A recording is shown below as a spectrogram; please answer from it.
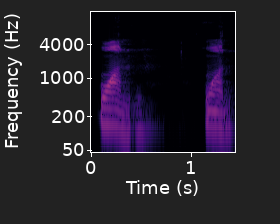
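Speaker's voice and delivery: "ওয়ান" said alone with an open "ওয়া" start; stressed "ওয়া" sound. Shown as a demonstration. Teacher showing how the vowel sounds, "ওয়ান" starting on "ওয়া". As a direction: set "ওয়ান" apart, letting "ওয়া" ring. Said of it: "উচ্চারণ কিসের মতো হয়েছে".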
